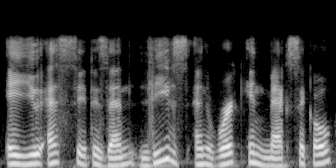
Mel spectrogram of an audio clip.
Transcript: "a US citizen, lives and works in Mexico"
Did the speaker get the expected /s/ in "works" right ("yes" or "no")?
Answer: no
